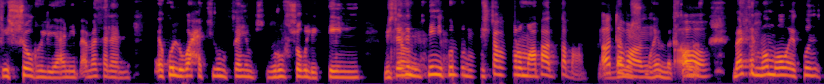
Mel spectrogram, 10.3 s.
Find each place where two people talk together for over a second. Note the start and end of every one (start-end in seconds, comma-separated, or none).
7.5-9.6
